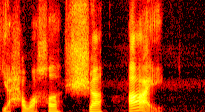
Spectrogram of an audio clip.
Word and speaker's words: Yahawashi: But we have an I here, so we know it's Yahawashi. That's the correct way to say the name.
